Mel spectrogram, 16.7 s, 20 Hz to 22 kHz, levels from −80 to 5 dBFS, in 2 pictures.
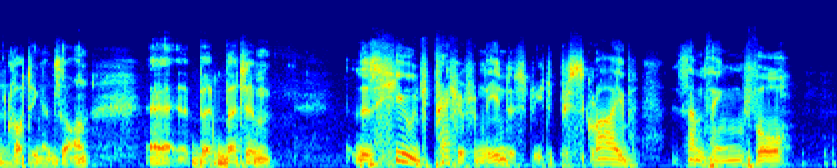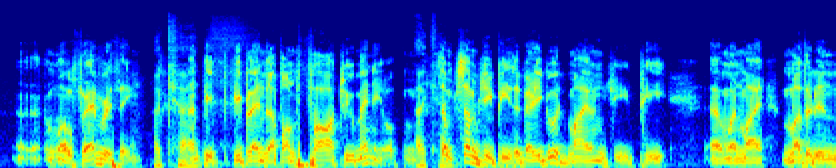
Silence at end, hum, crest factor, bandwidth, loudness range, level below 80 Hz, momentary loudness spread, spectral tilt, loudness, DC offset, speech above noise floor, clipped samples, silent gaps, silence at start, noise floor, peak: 0 s; none; 16 dB; 13.5 kHz; 3 LU; -38 dBFS; 11 LU; -5.5 dB/octave; -19 LUFS; under 0.1%; 30 dB; under 0.1%; none; 0 s; -49 dBFS; -4 dBFS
